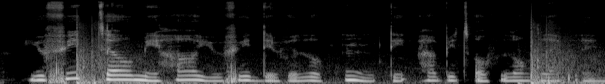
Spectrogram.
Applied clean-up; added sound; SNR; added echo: none; Fireworks; 12 dB; none.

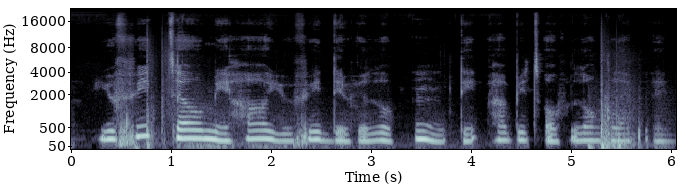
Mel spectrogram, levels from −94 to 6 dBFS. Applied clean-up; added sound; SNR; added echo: neural mask model RNNoise.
